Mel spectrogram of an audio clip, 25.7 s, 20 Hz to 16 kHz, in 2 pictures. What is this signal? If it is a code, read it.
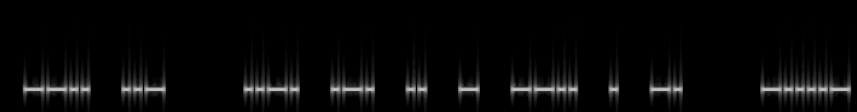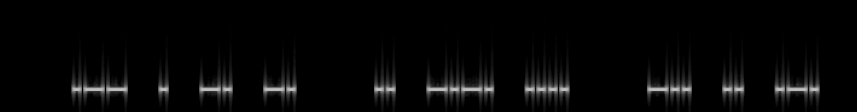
Morse code, heard as a keyed tone, about 14 wpm, spaced as for 10 wpm, 680 Hz. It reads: ZU FRITZEN - WENN ICH DIR
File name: Morsekurs / Witze / Witz 17. August 2021, 50 F70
